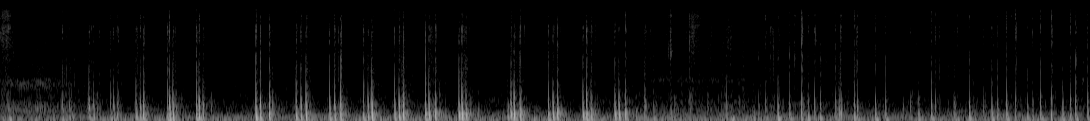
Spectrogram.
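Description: A small, solid navy-blue leather baseball with white raised stitching is held in one hand and tapped and scratched with the fingertips. A rapid, uneven series of soft, dull taps follows, each dying away almost instantly, with quieter scratching between them.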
